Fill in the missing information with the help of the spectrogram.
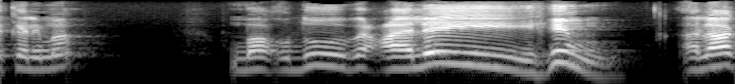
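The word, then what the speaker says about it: عليهم: अब देखिए ये कलिमा मग़दूब अलैहिम, अला का मतलब पर और हुम उन सब पर। लेकिन या की वजह से इसको प्रोनाउंस करेंगे अलैहिम ज़ेर के साथ, ताकि अलैहिम, या के बाद ज़ेर ही आएगी।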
